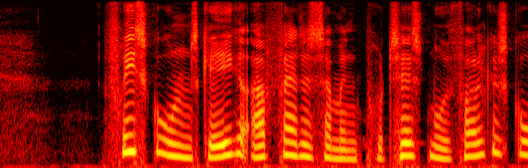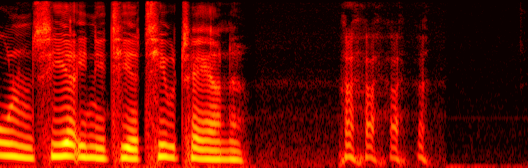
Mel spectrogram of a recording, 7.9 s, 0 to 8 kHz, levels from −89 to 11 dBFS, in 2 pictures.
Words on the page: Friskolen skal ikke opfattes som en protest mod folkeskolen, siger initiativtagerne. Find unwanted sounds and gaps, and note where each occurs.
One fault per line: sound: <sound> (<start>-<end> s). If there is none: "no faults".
sound: laugh (6.5-7.2 s)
